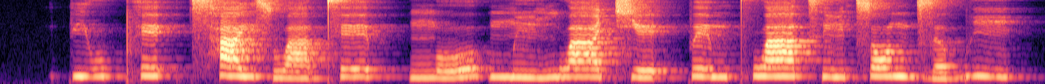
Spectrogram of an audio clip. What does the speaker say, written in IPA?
p j u˧ pʰ e˦ ʔ t͡sʰ a˥˧ j s w a˨˩ t̪ʰ e˦ p̚ | ŋ o˨˦ | m ĩ˨˩ ŋ w a˧ t͡ɕ e˨ ʔ p e˧ m pʰ w a˦ t͡s ĩ˧ t͡s ɔ˦ n d͡z ə˨˩ b i˥˧

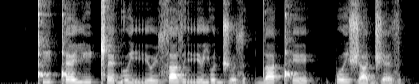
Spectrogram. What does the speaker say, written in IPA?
ǃ i˦ ǃ ɛ˦ j i˦ ǁ ɛ˦ ɡ ʊ˦ i̯ rʲ o˦ y̯ s a˦ z rʲ ʊ˦ j ʊ˦ d͡ʒ ʊ˨ z | d a˦ ǃʰ e˦ | p ʊ˦ i̯ ʒ a˨ d͡ʒ ɛ˨ z

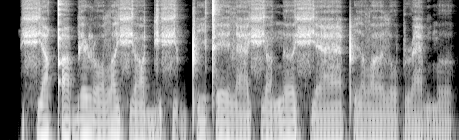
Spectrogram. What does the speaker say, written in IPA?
fʲ æ˦ qʼ ə˦˨ b e˦ ɭ o˨ lˠ i˦ fʲ ɒː˨ bʲ ʊ˨ fʲ o˨ b pʼ i˦ tʼ e˦˨ l æ˨ fʲ ɒ˦˨ n əː˦ fʲ æː˨˦ pʼ i˦ lˠ əː˦ l o˦˨ p ɹ æ˦ b m ɤ˨

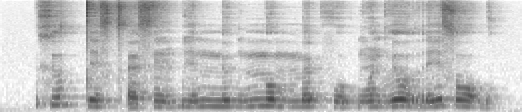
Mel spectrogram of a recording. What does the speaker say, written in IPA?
xʲ u˧˥˧ tː i˨˩˦ s t͡sʼ ɛ˩ s ĩ˨˩˦ ɓ i˨˦ nː ʉ˧˥˧ ɡ nː o˥˨ mː ø˧˥˧ ʔ f u˨˦ ʔ ɡʷ ɛ̃˧˥˧ ɡ lʲ o˥˨ r i˧˥˧ s o˥˨ ɡ

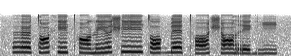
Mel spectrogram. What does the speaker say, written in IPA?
ɦ œ˧ t ɑ̃˨˥ x ẽ˥ t̪ʰ ɑ̃˧ ɳ ẽ˨˥ ə̯ ʃ ẽː˥ t ɔ˨˥ ɡ͡b ɛ˥ t̪ʰ ɑ̃˨˥ ʃ ɑ̃˧˥˧ r e˧ ɡʱ i˧

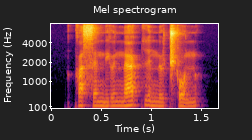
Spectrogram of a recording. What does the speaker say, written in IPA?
k ɑ s e n j y n æ k i n ʉ t͡ʃʼ o n

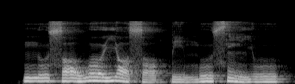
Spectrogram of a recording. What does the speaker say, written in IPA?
n u˧ s ɔ˧ w o˦ j ɔ˦˨ s ɔ˨ k͡p i˨ m u˨˦ s ĩ˦˨ j u˧

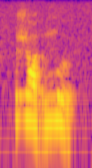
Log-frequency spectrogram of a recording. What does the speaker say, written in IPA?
ʒ ɒ˥˧ r ŋ ʊ˥˩

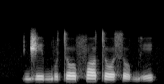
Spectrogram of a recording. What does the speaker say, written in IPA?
d͡ʒ i˧ b u˧ t o˧ f ɔ˦ t o˧ s o˨ b i˨˦

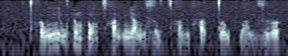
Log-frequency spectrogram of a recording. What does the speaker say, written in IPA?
t̪ʰ ə˨˦ w ɲ ə̰˧˥ w ɗ ə˨˦ m ɗ ɔ̰˧˨ m t̪ʰ a̰˧˨ n ɲ a˧˩ n z ə̤˨˩ w t̪ʰ a̤˨˩ n h a˨˩ t̚ t̪ ə˨˦ w h w a̤˨˩ n z ɨ˧ ə̯

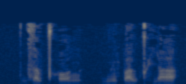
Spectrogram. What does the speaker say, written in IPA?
d͡z a˧ w t̪ʰ ɔ˨˩ n | b ĩ˧ p a˧ w kʰ j a˨˦

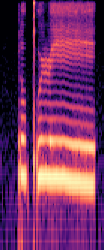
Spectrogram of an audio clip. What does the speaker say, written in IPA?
ɾ o kʷʼ e ɭ eː

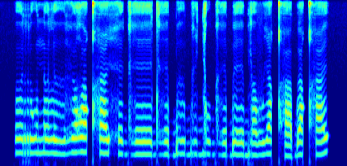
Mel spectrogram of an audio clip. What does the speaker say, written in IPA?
ɵ r u n ɵ l ɨː ɦ ʉ ʁ u qʰ i h e ɡʱ eː dʱ e ɓ ɨ b i ɟ u ɡʱ e ɓ eː b j ɐ β i qʰ ɵ ɓ ʉ qʰ e

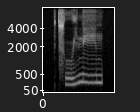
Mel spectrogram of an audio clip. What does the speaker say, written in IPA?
t͡sʰ uː˨˥ j n̪ iː˥ m

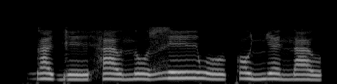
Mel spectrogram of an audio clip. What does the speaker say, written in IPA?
ɡ a˦˨ ɪ̯ ɡ e˨ ɪ̯ h a˦˨ ʊ̯ n o˦˨ z e˦ ɪ̯ w o˨ ʊ̯ k ɔ˦˨ ɲ ɛ˦˨ n a˦˨ ʊ̯

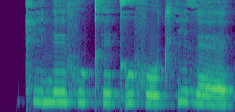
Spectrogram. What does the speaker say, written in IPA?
kʰ i n e f u kʰ e kʼ u f o t͡ʃʼ i ð ɛ

